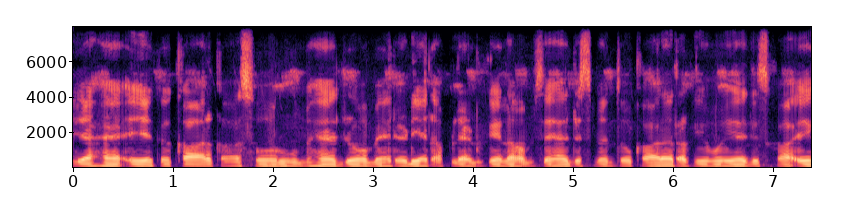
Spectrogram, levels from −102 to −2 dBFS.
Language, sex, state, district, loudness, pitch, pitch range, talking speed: Hindi, male, Chandigarh, Chandigarh, -17 LUFS, 95 Hz, 95-100 Hz, 170 wpm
